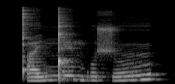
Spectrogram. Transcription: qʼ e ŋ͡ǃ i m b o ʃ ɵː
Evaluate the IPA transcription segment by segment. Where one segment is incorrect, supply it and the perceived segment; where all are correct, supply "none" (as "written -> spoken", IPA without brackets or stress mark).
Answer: i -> e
